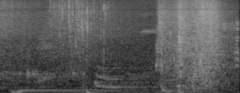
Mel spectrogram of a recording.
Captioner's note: splash; child laughing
